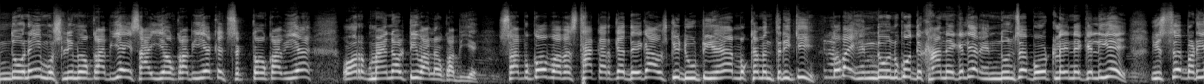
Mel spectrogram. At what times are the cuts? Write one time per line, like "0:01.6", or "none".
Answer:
0:08.2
